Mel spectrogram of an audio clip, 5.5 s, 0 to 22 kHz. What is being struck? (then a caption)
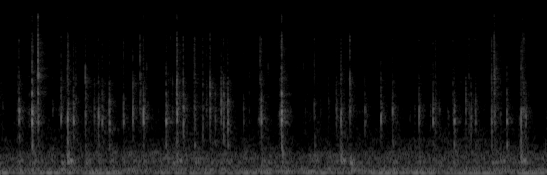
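Plastic mechanical keyboard keys. Fingertips steadily type on a Keychron K6 compact RGB-backlit mechanical keyboard with plastic keycaps on its switches, in the dark. The result is a quick, continuous run of short, sharp plastic clicks and clacks that die away almost instantly, over a faint low hum.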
